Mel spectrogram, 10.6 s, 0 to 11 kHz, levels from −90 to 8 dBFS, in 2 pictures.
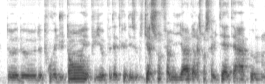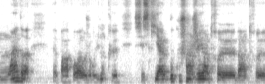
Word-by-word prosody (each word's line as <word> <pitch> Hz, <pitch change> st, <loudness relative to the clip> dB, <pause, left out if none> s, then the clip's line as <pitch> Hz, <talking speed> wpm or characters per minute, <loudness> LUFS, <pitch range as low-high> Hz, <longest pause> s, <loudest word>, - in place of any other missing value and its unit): de 90 Hz, -2 st, +1 dB
de 90 Hz, -, -3 dB
trouver 95 Hz, -1 st, -5 dB
du 95 Hz, 0 st, -9 dB
temps 115 Hz, +2 st, +5 dB
et 110 Hz, -, +3 dB
puis 95 Hz, 0 st, -7 dB
peut-être -, -, -4 dB
que -, -, -4 dB
des 90 Hz, -1 st, -6 dB
obligations 90 Hz, 0 st, +1 dB
familiales, 95 Hz, +2 st, +1 dB
des -, -, 0 dB
responsabilités 90 Hz, 0 st, -1 dB
étaient -, -, -2 dB
un 100 Hz, -, +1 dB
peu 100 Hz, +1 st, -5 dB
moindres 100 Hz, +4 st, 0 dB, 0.6 s
par -, -, -4 dB
rapport 85 Hz, +1 st, -1 dB
à -, -, +2 dB
aujourd'hui 280 Hz, -, -5 dB
donc 215 Hz, +10 st, -6 dB
heu, 345 Hz, 0 st, -5 dB, 0.3 s
c'est -, -, -3 dB
ce -, -, +7 dB
qui 105 Hz, -, +2 dB
a 100 Hz, -, +4 dB
beaucoup 115 Hz, +3 st, -3 dB
changé 110 Hz, -1 st, +3 dB
entre, 95 Hz, -3 st, +1 dB
bah, 85 Hz, -, +1 dB
entre 85 Hz, +1 st, -8 dB
95 Hz, 185 wpm, -25 LUFS, 90-110 Hz, 0.6 s, ce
